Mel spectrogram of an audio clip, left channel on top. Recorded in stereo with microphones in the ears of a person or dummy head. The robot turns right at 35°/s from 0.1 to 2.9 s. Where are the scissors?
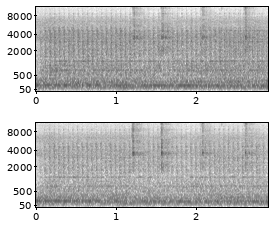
45° right (ahead or behind), 4.5 m; by 2.7 s 10° left (ahead or behind), 4.5 m.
